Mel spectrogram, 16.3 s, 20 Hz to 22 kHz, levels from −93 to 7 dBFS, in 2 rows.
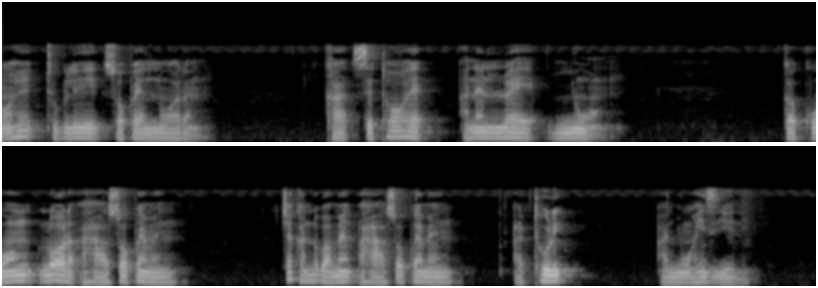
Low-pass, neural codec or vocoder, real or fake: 7.2 kHz; none; real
